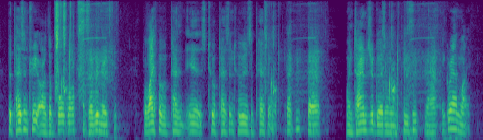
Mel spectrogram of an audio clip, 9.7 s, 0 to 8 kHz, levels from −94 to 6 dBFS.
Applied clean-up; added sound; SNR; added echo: neural mask model RNNoise.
